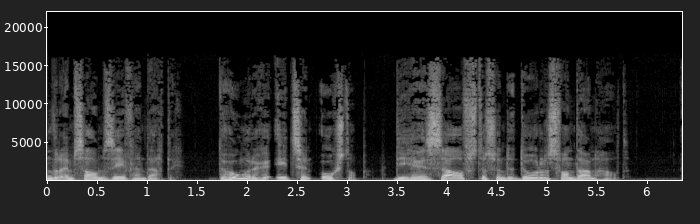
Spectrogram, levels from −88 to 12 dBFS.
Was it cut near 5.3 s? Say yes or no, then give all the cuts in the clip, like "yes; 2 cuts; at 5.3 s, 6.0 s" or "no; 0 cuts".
no; 1 cut; at 1.6 s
